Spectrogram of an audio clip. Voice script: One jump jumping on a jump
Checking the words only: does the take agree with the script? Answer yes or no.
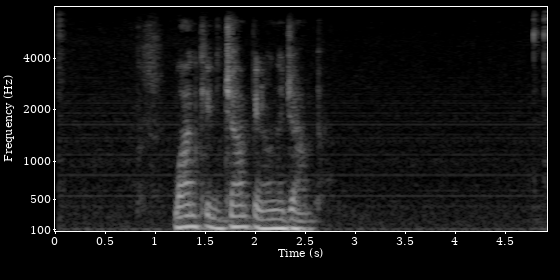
no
